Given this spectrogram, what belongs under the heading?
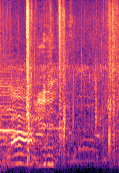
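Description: Sheep bleat a few times at close range while being herded inside for the night, with voices talking over the calls.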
